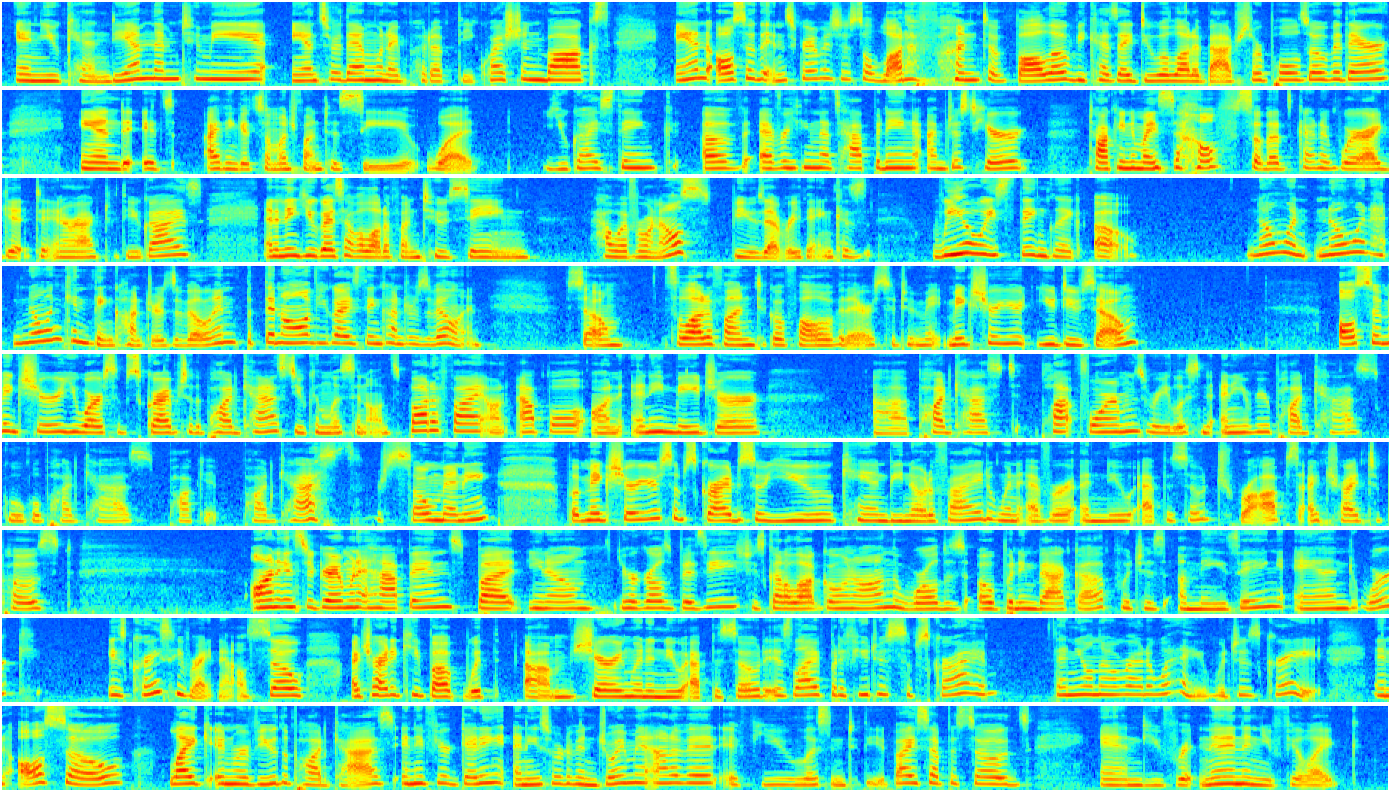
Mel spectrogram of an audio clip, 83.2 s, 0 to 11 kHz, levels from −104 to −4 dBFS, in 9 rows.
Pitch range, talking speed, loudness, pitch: 235-280 Hz, 205 wpm, -24 LUFS, 255 Hz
